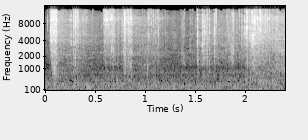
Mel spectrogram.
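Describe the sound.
Crinkling of a wrapper as a needle is unwrapped, a steady, soft crackle with a few sharper bursts throughout, no voices.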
